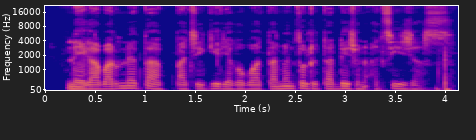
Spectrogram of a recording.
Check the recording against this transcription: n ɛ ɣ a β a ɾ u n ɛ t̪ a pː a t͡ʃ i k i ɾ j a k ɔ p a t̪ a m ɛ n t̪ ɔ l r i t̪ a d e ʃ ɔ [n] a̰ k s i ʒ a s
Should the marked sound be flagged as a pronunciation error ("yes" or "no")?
no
